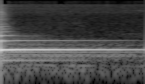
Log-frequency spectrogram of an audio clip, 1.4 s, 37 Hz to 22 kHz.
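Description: One plucked guitar note, slid up the G string to the 16th fret in a riff, rings out close and clear, fading gradually alone.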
